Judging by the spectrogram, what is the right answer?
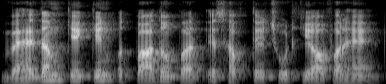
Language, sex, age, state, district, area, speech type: Hindi, male, 60+, Rajasthan, Jaipur, urban, read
